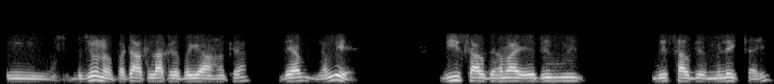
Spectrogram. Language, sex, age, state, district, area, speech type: Maithili, male, 18-30, Bihar, Samastipur, rural, conversation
